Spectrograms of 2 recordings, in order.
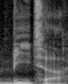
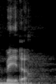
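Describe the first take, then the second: First: Beta is said with a British accent. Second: Beta is said with an American accent. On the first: "for those who don't speak, you know, Matt" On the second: "he means the beta"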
